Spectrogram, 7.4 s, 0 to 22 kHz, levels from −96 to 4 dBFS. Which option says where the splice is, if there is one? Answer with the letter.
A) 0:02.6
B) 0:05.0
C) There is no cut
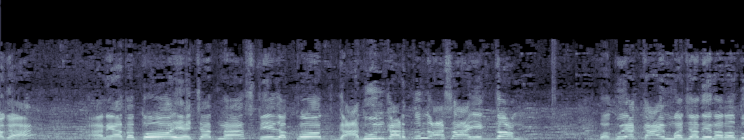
C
